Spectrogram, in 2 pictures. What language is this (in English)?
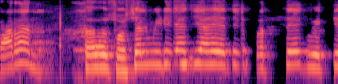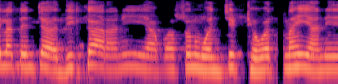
Marathi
